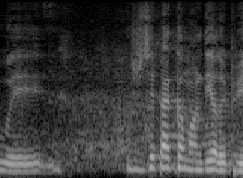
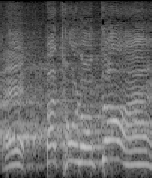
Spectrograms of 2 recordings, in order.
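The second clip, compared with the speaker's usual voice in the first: high loud call; 10 semitones higher, 10 dB louder than usual. Real, not acted. Comic crowd-surfing calling to the audience, loud and high. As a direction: shout it high over the crowd.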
